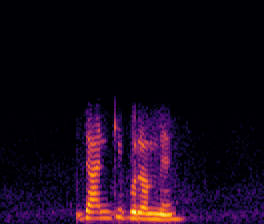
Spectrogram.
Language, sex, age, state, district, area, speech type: Hindi, female, 60+, Uttar Pradesh, Hardoi, rural, conversation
